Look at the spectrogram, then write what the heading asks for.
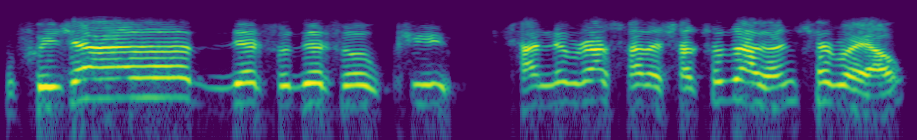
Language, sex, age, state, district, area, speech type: Bodo, male, 60+, Assam, Chirang, rural, conversation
